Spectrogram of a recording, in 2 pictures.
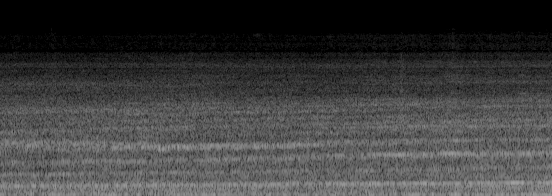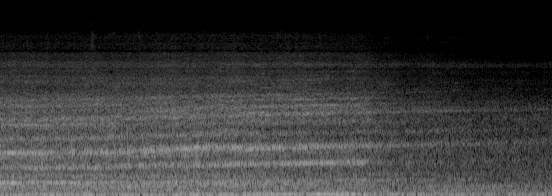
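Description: An electric train running through a station: a whine of several tones rising slowly in pitch over low rumble, which drops away about fourteen seconds in.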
